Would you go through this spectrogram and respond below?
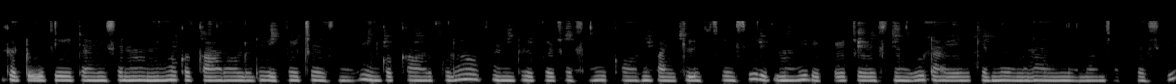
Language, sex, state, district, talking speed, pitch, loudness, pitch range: Telugu, female, Andhra Pradesh, Chittoor, 75 wpm, 185 Hz, -32 LUFS, 180-190 Hz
